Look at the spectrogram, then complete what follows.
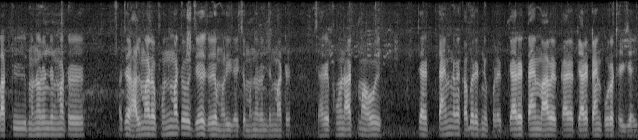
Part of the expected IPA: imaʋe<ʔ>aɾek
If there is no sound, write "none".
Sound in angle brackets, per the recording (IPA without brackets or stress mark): k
